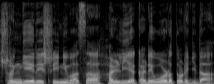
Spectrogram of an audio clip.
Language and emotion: Kannada, neutral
